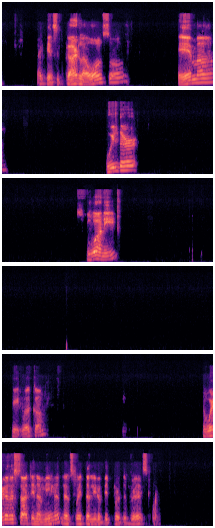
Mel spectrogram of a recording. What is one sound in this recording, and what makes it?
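A man speaks calmly in short phrases over an online call, with pauses between them.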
